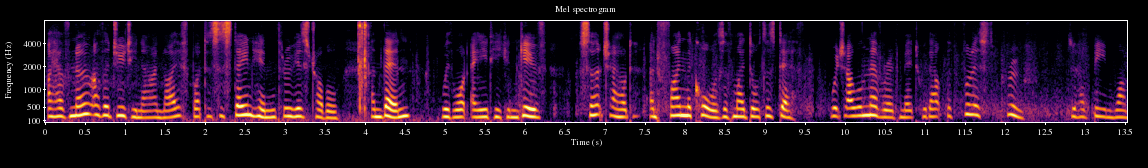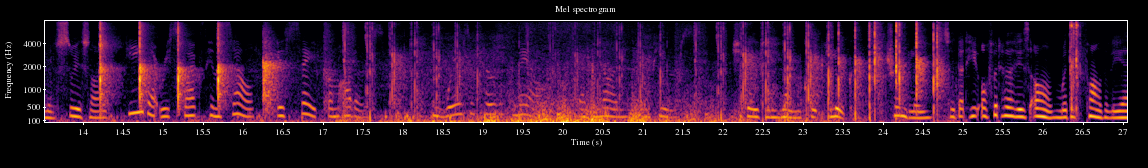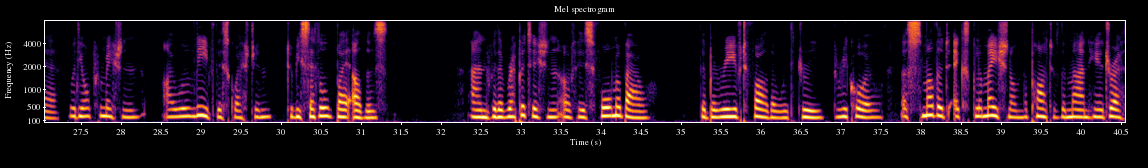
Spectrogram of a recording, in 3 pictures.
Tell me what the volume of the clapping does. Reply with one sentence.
The loudness of the clapping goes down, then up.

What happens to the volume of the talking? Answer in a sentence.
The loudness of the talking goes down, then up.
